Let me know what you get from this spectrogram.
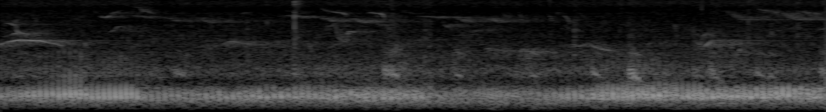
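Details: Common toads spawning in a garden pond among several other frog species, with spawn clumps and strings present; a dense, continuous chorus of low, pulsing croaks swells and fades, while birds whistle faintly overhead.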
